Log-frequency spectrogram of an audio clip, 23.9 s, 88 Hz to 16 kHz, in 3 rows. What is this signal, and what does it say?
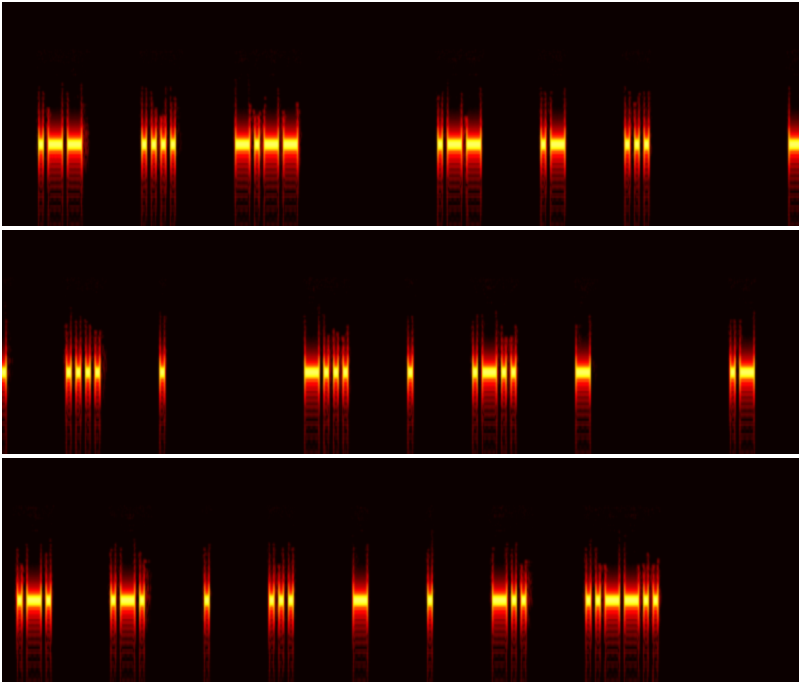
Morse code, heard as a keyed tone, about 25 wpm, spaced as for 11 wpm, 590 Hz. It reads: WHY WAS THE BELT ARRESTED?
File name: Jokes-25-char-10-eff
